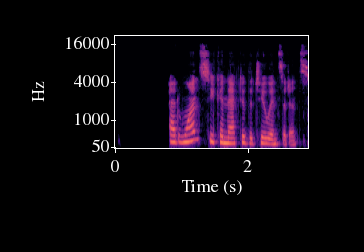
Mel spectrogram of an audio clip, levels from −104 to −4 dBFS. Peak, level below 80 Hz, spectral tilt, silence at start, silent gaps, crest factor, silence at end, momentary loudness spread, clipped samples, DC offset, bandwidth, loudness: -24 dBFS; -80 dBFS; -4.5 dB/octave; 0.8 s; none; 18 dB; 0 s; 7 LU; under 0.1%; under 0.1%; 15.5 kHz; -39 LUFS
